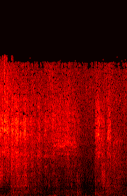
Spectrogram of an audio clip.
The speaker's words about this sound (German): hier schreibe ich einfach nochmal das Gleiche hin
